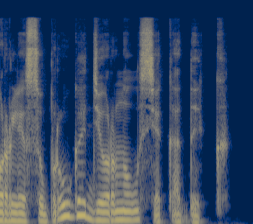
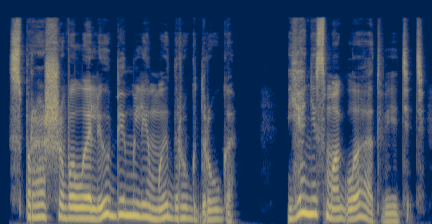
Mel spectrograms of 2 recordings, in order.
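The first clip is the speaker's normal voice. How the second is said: ordinary delivery, nothing marked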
